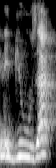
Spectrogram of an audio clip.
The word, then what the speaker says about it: nebiusa: Dove mette l'accento su Nebiusa? Allora, Sulla U? sulla U? Sì, Sì. tonicamente sì, perché Nebiusa, sì. Ma abbiamo bisogno dell'accento? Mm, sto pensando, Sì, sì, non abbiamo fretta. No, No, è una parola piana?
